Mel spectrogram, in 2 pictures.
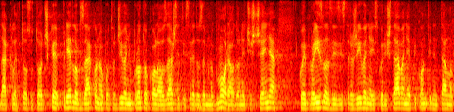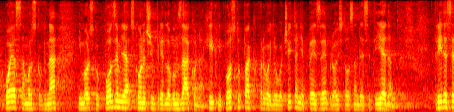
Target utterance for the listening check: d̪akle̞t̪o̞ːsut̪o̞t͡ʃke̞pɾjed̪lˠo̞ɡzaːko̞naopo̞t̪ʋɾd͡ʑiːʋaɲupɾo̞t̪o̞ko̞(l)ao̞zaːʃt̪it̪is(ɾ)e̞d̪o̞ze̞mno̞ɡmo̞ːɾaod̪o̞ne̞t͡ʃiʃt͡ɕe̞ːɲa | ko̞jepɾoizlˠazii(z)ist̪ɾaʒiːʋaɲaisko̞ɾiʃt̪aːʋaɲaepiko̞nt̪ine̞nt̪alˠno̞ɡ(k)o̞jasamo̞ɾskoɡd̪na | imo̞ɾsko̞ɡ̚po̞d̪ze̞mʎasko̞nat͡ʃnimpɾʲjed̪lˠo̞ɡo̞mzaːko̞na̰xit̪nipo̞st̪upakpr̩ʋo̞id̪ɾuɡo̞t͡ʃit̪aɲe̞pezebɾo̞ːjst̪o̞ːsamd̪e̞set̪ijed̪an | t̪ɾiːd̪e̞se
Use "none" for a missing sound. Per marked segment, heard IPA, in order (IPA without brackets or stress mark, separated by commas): l, ɾ, z, p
